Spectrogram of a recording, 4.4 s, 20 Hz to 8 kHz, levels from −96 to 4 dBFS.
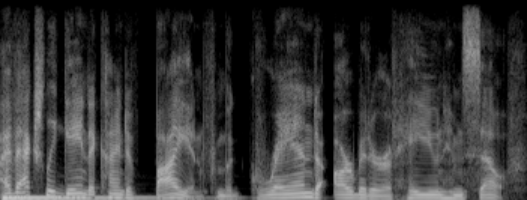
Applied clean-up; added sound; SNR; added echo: neural mask model RNNoise.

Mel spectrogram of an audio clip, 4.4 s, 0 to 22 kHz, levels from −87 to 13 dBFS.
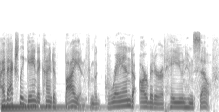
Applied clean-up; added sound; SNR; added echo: none; Piano; 3 dB; none.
